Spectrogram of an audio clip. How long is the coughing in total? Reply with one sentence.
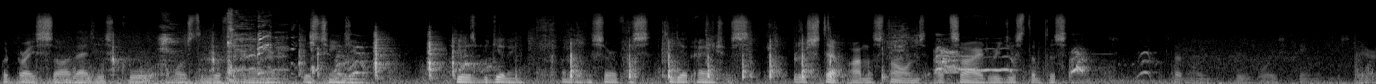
You can hear the coughing for 2 seconds altogether.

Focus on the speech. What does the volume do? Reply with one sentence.
The volume of the speech goes down.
